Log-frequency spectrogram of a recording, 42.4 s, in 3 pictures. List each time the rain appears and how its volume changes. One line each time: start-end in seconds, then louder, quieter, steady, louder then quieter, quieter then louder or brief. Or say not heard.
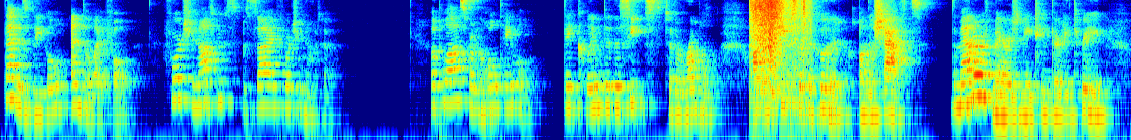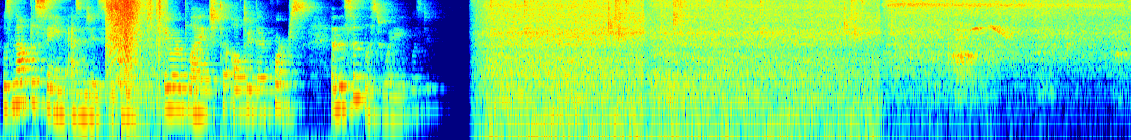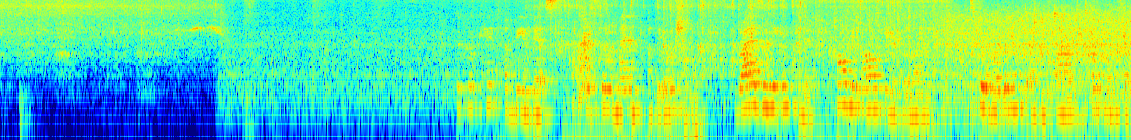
20.0-42.3 quieter then louder.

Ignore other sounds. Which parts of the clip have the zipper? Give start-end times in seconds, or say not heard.
9.3-10.2, 15.4-16.2, 35.3-37.1.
